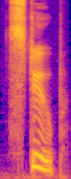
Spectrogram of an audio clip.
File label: "stoop", voice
